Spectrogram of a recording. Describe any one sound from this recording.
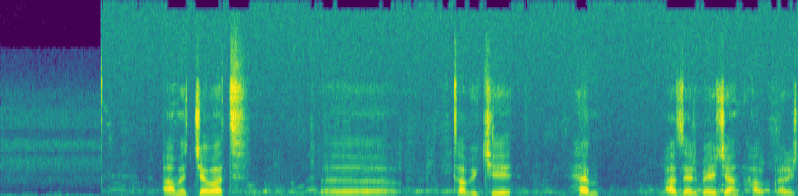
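A middle-aged man speaks calmly and close into microphones.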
